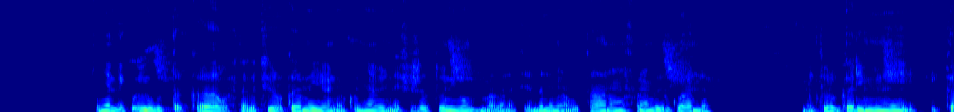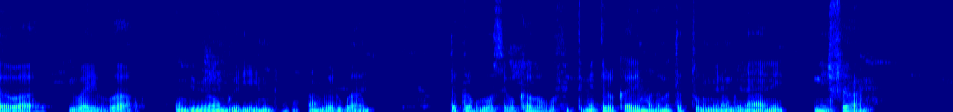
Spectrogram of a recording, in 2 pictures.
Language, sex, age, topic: Kinyarwanda, male, 25-35, finance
